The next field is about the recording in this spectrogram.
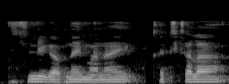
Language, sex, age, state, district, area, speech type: Bodo, male, 45-60, Assam, Kokrajhar, rural, spontaneous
